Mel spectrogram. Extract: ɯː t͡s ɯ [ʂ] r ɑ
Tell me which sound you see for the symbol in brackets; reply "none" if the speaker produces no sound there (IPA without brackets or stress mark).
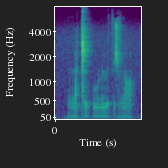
ʃ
